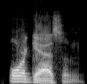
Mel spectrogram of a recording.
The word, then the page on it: orgasm: American English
